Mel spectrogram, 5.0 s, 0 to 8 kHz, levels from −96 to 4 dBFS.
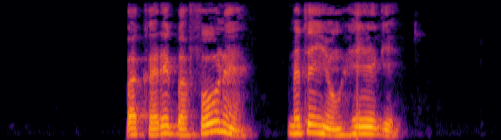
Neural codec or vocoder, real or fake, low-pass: vocoder, 24 kHz, 100 mel bands, Vocos; fake; 7.2 kHz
